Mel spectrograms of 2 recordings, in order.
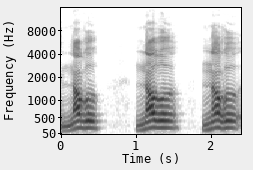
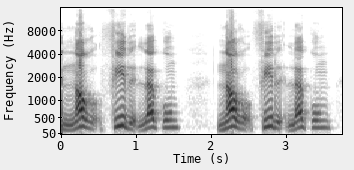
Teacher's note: یہ نغ جو غین ہے اس کے سکون میں آواز لوٹنی نہیں چاہیے، نغ، نغ، نغ، یہ آواز لوٹے گی نہیں، بلکہ نغفر لکم، نغفر لکم۔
